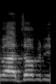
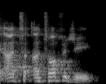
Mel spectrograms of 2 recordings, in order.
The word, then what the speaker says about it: autophagy: say that I've got quite a bit of autophagy skincare left over. But it smells so good, man. It's the pomegranate stuff. Yeah, it's good. What do you call it? You say autophagy.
